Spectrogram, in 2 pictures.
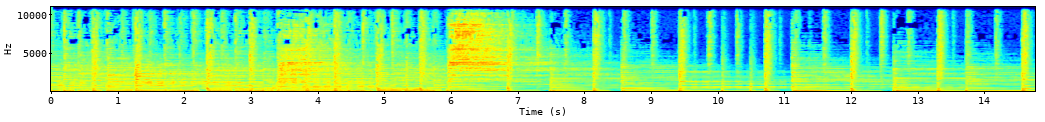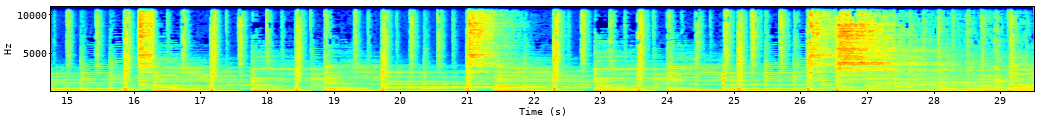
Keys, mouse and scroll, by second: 0.4 middle click, 0.9 click, 1.5 shift+click, 2.5 click, 4.1 middle click, 4.9 click, 5.9 click, 8.6 click, 9.2 middle click, 10.0 click, 11.1 click, 12.6-14.6 middle drag, 14.6 click, 15.0 middle click, 15.7 click, 16.2 middle click, 17.1 click, 19.1-21.9 middle drag, 21.9 click, 22.5 shift+middle click, 23.1 click, 23.4 middle click, 24.4 click, 25.4 scroll down 4, 25.6-27.1 middle drag, 27.1 click, 27.5 middle click, 28.0 click, 29.1 shift+click.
